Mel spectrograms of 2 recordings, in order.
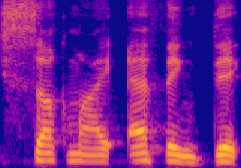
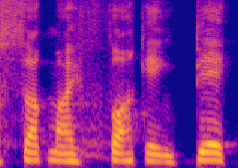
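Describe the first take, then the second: First: It is said in the speaker's ordinary voice. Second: It is said in a put-on New York accent.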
